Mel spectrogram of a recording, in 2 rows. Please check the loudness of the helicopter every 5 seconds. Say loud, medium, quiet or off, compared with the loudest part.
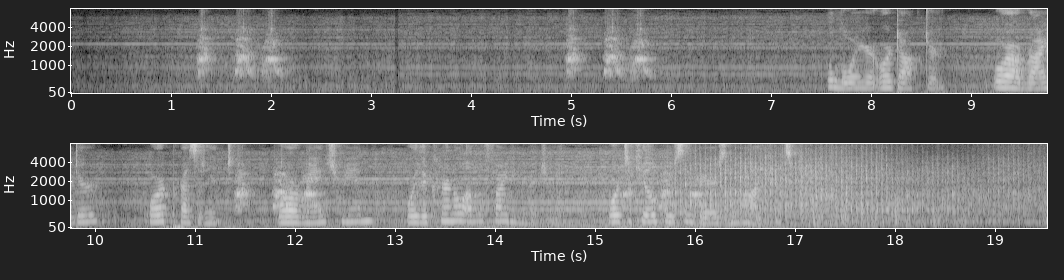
quiet, quiet, medium, loud.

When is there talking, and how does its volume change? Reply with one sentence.
The talking can be heard from 7.5 to 17.0 s, at a steady volume.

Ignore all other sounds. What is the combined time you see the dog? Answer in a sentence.
You can hear the dog for 4 seconds altogether.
